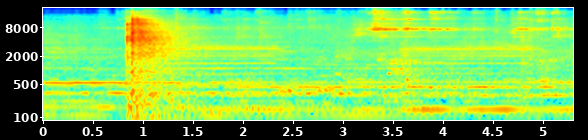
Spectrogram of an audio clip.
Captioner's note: door unlocking and opening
